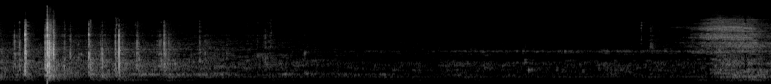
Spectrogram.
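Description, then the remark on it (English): A cluster of bright metallic jingles and clicks from a set of house keys, fairly loud for a few seconds, trailing off into quiet hum before a brief rush of noise. “That's my house keys.”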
